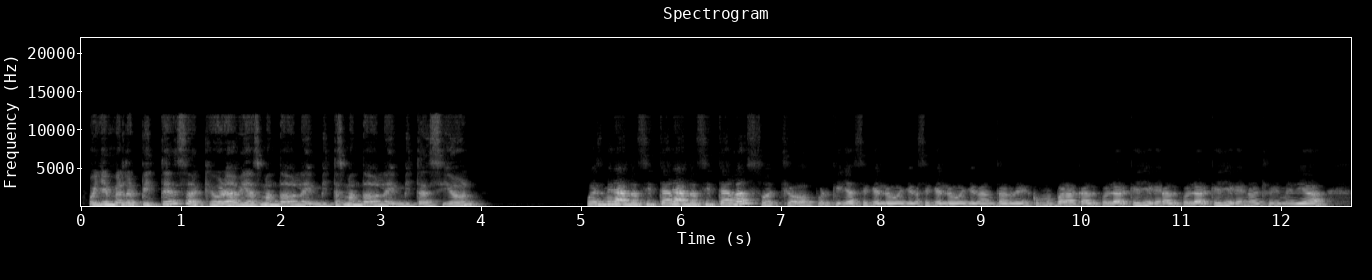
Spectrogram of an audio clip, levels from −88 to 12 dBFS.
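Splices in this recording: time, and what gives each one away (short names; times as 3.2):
2.55 repeat of the last 0.83 s
5.91 repeat of the last 0.59 s
8.37 repeat of the last 0.62 s
10.81 repeat of the last 0.81 s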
